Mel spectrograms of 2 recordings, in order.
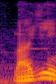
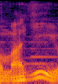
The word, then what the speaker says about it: Magie: 興奮が蘇りますあとこのマギーはどう発音するのかが難しくてみんな色々な発音していると思うのですが正解はさいちゃんがラジオで言っていましたので聞いて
